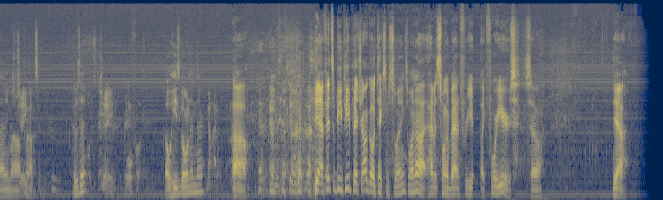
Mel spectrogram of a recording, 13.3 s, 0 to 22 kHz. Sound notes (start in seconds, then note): 5.0 laughter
